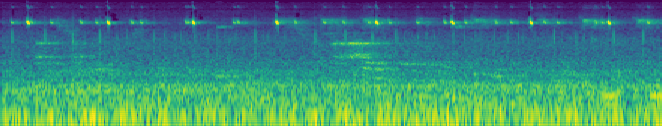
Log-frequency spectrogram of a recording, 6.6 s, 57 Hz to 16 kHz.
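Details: Cricket chirps repeat about every 0.8 seconds at a high pitch, while a brief faint whistled sound, possibly another animal, appears midway over a quiet low background.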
